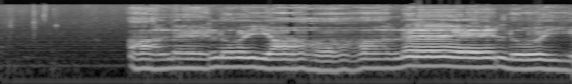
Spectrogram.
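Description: An elderly man chants in a steady sung voice through a microphone, echoing in a large hall.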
